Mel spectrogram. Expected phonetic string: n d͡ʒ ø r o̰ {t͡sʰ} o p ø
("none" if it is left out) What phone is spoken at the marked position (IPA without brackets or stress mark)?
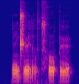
t͡sʰ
